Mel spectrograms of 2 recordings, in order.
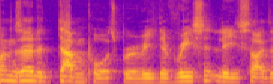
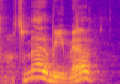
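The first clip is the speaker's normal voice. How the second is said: clumsy, fake American accent, pitched up; 6 semitones higher than usual. Scolding himself for a mistake about the can size: bad american accent. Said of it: "my bad American accent there".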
